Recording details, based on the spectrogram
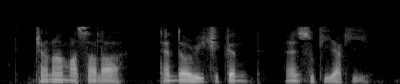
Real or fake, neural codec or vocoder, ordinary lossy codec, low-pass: real; none; MP3, 24 kbps; 7.2 kHz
